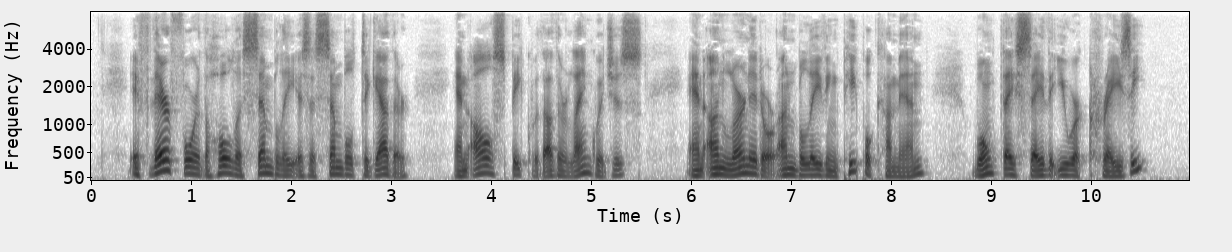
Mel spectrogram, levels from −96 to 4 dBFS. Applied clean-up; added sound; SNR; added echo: none; none; none; none.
